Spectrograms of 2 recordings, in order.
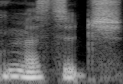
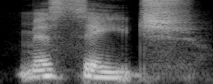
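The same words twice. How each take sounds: First: The second syllable sounds like itch, with short vowel. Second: The second syllable sounds like sage, with a diphthong. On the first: The speaker calls it right. "that's the proper way to say it" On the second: The speaker calls it wrong. "some people would say it as sage"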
